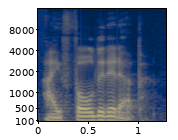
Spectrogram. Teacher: The T in it sounds like a fast D.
